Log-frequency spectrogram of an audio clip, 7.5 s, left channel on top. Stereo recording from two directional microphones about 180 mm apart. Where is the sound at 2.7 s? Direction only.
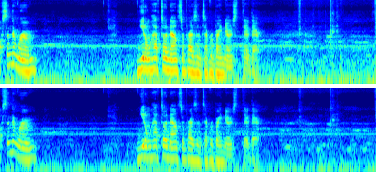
20° right (ahead or behind).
